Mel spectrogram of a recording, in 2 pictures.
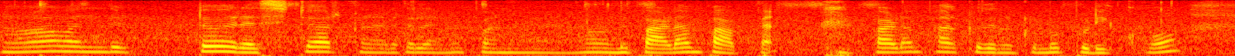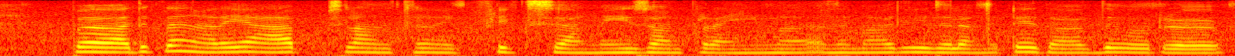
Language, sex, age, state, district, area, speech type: Tamil, female, 18-30, Tamil Nadu, Sivaganga, rural, spontaneous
